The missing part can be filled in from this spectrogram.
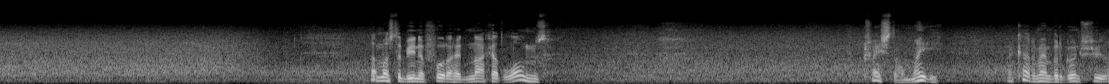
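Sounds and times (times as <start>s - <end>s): river running: 0.0s - 11.0s.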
